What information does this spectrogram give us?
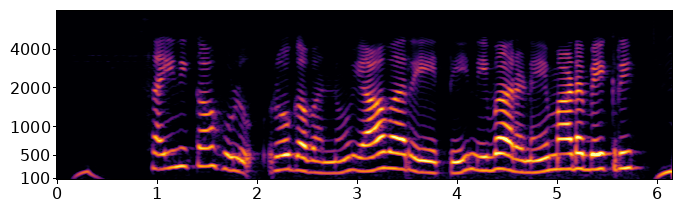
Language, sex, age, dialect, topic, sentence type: Kannada, female, 36-40, Central, agriculture, question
